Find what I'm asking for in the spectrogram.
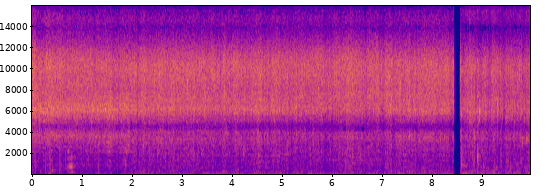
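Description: Small puti fish frying in a shallow layer of hot oil in a home kitchen, giving a steady, loud hiss and crackle that runs throughout with little change, briefly cut off near the end.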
